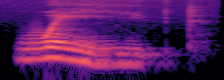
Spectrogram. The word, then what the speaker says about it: waved: your throat V wave so to say this word correctly we use our voice option du so this word is pronounced waved waved in a sentence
